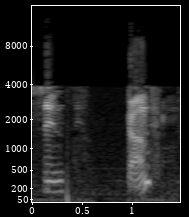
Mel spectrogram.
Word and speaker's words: SinthGunt: Synth Gunt. It's SINTHGUNT. Okay, no S in there anyway, except for that at the start, obviously.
